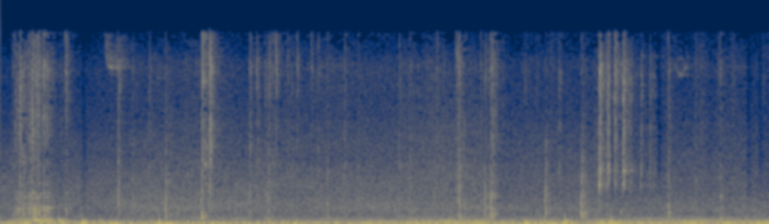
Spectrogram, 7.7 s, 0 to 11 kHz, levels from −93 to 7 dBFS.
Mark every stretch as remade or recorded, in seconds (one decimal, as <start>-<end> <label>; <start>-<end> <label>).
0.0-7.7 recorded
